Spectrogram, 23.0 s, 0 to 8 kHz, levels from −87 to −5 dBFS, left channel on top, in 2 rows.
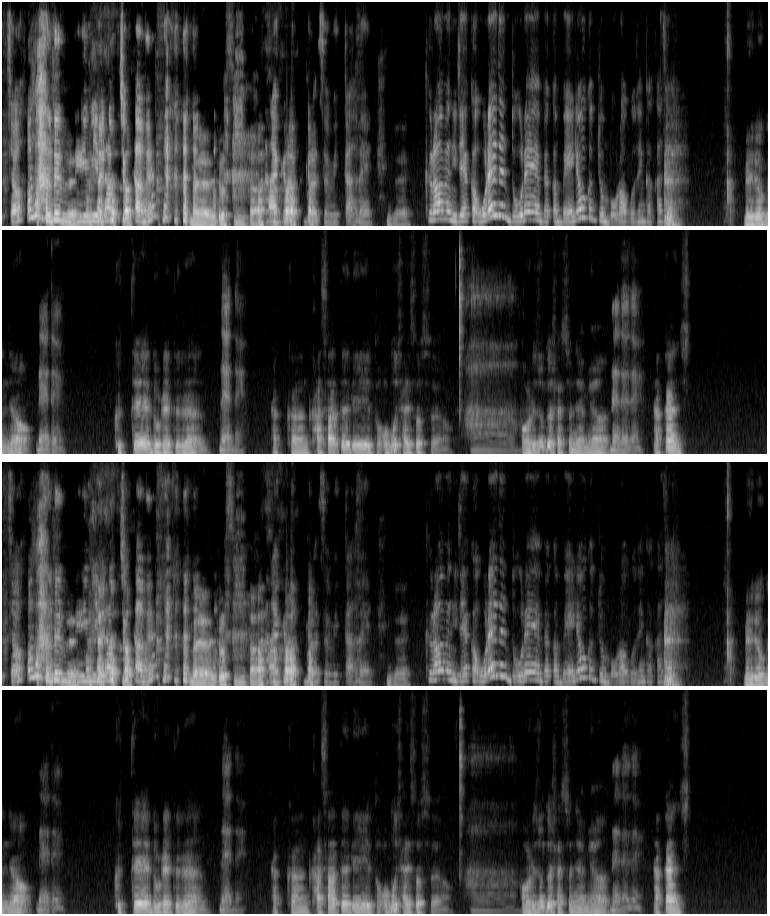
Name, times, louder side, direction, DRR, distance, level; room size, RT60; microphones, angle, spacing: voice 1, 0.0-3.7 4.0-5.7 6.4-10.1 12.0-12.4 14.8-15.1 18.4-19.3 20.6-21.1, left 5 dB, 70° left, 0.6 m, -32 dB
voice 2, 0.9-1.9 2.8-4.7 5.3-5.4 5.8-6.1 9.9-10.2 10.8-11.9 13.2-14.6 15.5-18.2 19.3-20.6 21.3-21.8, left 1 dB, 5° right, 1.3 m, -31 dB
3.7 x 3.0 x 2.3 m
head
